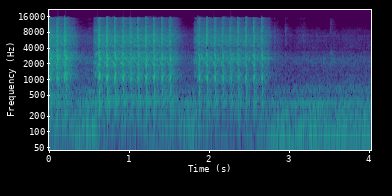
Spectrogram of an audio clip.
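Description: Electric gel blaster (battery-powered hydrogel pistol) fired in full-auto bursts with no gel balls loaded: a rapid, even mechanical clatter of its motor-driven firing mechanism. Three bursts, the first ending just after the start, the other two about a second each, stopping a little before three seconds in.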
